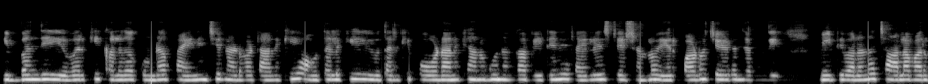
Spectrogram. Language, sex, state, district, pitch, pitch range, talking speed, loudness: Telugu, female, Telangana, Nalgonda, 215 Hz, 210-225 Hz, 130 wpm, -17 LUFS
